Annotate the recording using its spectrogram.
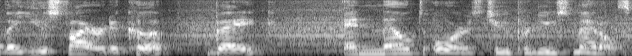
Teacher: the tone kind of rises on all the items except the last.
